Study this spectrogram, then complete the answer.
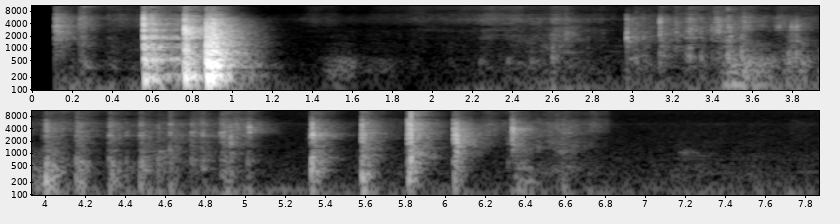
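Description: A paper packet rustles and tears.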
